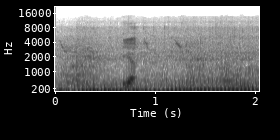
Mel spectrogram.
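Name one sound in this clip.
Another motorcycle passes close by.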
